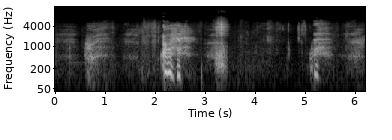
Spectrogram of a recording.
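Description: A man's heavy, wheezy breaths and sniffs through a chili-burned mouth and nose: several short breathy exhales about a second apart, one sharper hiss about three seconds in, and a blow into a tissue near the end. It is a reaction to the heat of a very hot chili.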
